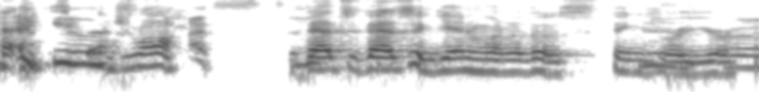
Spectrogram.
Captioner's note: laughter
